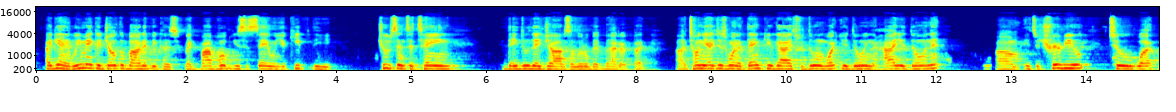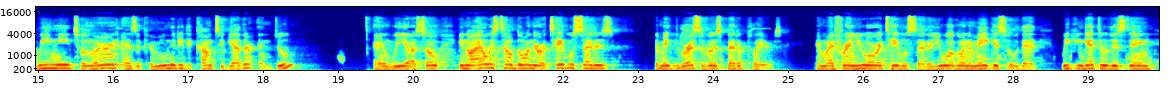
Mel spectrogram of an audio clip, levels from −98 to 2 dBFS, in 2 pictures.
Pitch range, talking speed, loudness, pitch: 170-195 Hz, 220 wpm, -17 LUFS, 185 Hz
